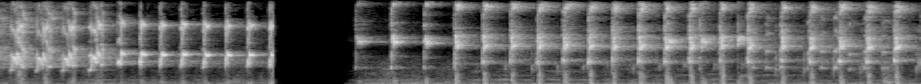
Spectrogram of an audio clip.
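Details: Lovebird ngekek chatter meant to draw replies from other lovebirds: rapid high, harsh repeated notes, broken by a brief silent gap, then resuming just as fast.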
